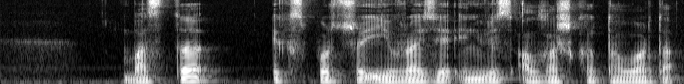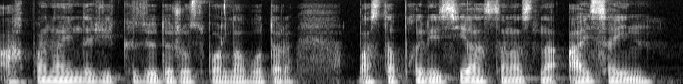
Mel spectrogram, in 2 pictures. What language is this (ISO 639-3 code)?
kaz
